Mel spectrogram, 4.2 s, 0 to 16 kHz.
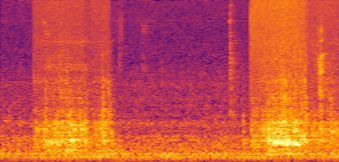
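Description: A sewing machine runs a few stitches at a 2.5 stitch length while sewing a dart, giving a soft, steady mechanical whir at moderate volume that rises a little near the end, with no voices.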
